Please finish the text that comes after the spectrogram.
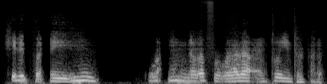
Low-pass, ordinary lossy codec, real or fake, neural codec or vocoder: none; none; fake; codec, 44.1 kHz, 0.9 kbps, DAC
